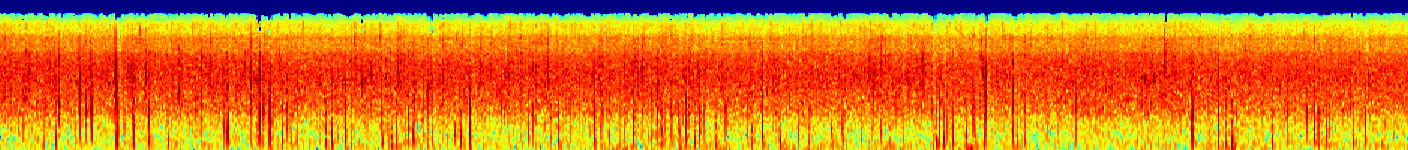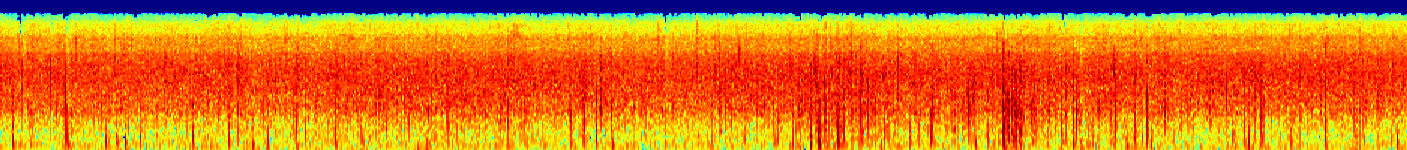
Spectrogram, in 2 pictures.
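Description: Steady monsoon rain falling, with many sharp individual drop hits close by throughout.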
